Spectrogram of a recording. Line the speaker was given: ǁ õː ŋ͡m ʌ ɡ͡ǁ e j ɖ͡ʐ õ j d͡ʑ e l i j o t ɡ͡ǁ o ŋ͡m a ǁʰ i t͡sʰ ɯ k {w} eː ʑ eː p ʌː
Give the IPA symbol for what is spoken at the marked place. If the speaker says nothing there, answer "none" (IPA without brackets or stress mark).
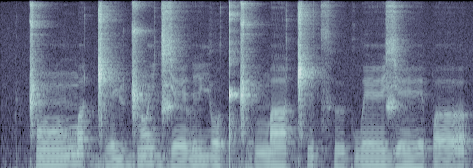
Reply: w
